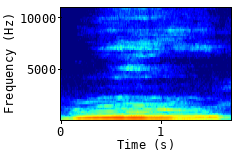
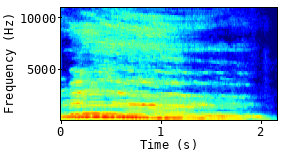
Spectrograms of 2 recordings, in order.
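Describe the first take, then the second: First: Playful cow moo. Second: Louder, shouted moo. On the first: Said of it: "what did the cow say?". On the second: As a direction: moo out loud like a cow. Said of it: "that was a bit quiet". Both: Acted.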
